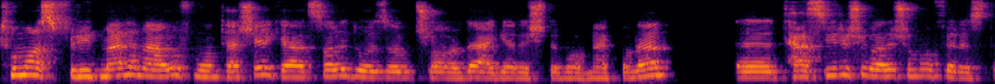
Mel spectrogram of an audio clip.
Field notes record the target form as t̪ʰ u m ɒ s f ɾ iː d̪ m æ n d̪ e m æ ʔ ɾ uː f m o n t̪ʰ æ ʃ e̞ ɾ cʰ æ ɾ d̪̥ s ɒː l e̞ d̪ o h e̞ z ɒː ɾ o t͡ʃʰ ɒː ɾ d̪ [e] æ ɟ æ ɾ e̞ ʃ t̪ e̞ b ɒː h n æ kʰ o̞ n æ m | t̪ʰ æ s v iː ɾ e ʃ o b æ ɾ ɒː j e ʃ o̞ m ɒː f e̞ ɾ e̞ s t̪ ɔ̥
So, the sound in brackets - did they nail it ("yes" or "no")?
no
